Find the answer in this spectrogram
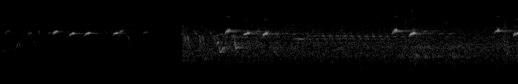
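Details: Siberian long-tailed rosefinch giving short, high, thin whistled call notes in quick irregular bursts, with a steady hiss of background noise in the later part.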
